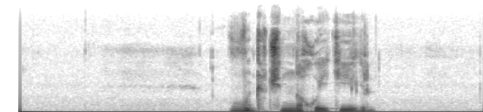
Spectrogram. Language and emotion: Russian, angry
